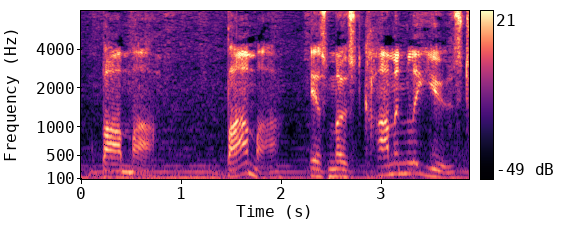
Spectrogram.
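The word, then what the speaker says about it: במה: The Hebrew word used in this text for the heights from which Satan fell is Strong's Hebrew word 1116 pronounced Bama.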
